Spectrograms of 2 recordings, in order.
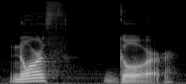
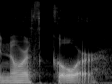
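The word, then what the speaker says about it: North Gower: We live in Ottawa's rural gem, North Gore. And that's pronounced gore, like gore in a movie.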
